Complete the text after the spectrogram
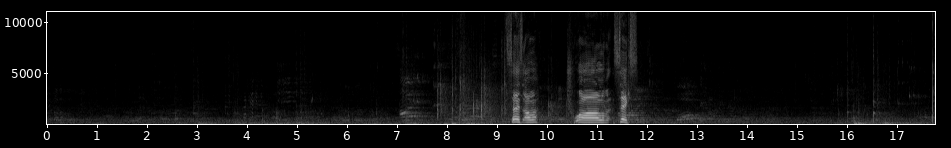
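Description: Rackets strike a shuttlecock with sharp pops.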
